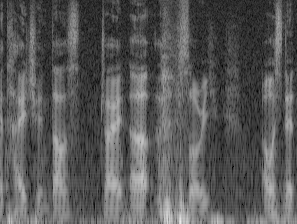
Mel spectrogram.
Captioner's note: cough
